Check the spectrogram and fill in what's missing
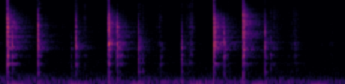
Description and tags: This is the sound of two sticks banging together. I used it for the sound of crutches banging into each other, but I think the sound works for anyone who is trying to recreate wood things hitting each other.
The sound was recorded on a Blue Yeti microphone recording into Audacity on a Mac and using two sticks from a carrom table to make the noise.
clack, hitting, knocking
